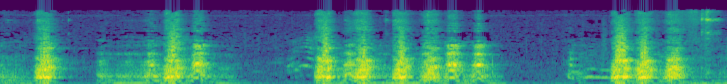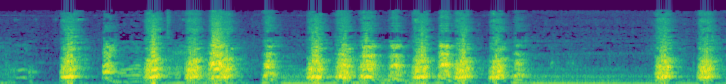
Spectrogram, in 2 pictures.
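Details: Dabu Goli, a Bhotia dog of aggressive bloodline on night guard, gives sharp repeated barks in clustered volleys with brief pauses, a faint low drone underneath.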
